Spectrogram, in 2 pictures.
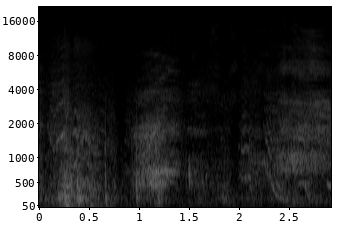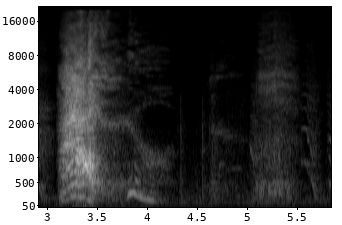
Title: Hayfever sneezing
